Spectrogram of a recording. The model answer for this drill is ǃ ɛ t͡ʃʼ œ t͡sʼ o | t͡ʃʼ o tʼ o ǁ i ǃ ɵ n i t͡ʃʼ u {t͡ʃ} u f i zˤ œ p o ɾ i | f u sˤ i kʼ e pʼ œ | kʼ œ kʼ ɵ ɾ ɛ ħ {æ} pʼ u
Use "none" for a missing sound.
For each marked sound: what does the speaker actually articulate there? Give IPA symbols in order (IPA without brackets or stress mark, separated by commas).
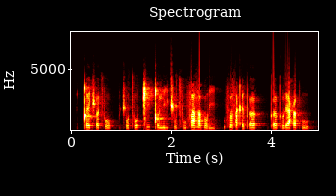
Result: t͡sʼ, œ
